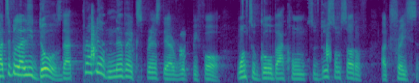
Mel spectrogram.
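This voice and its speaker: A man with a fairly high pitch talks fairly quickly, his intonation lively. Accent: Yoruba. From Nigeria. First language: Yoruba. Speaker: TV show host. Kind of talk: interview.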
